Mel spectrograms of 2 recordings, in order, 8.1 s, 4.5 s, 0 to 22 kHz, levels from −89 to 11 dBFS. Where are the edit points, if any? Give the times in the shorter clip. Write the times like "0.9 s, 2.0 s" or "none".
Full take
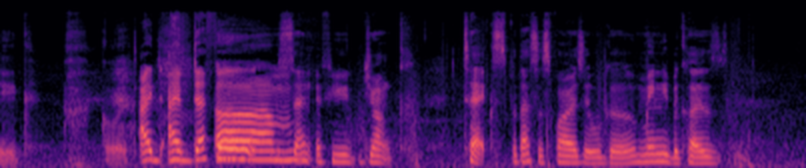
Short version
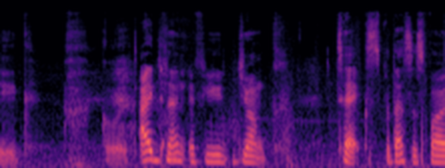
1.6 s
